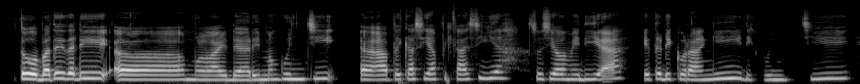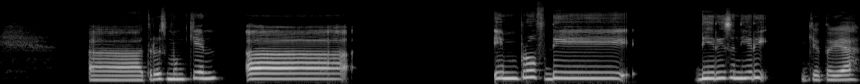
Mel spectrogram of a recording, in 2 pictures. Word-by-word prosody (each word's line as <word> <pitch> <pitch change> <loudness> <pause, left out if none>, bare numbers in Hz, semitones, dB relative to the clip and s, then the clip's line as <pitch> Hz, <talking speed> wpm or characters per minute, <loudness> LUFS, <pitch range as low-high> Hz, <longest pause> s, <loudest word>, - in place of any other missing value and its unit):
Tuh. 250 -2 +10
Berarti 230 +5 +6
tadi, 265 +1 +4
eee, 220 -1 +4
mulai 210 -1 -1
dari 210 +1 0
mengunci, 240 +4 0 0.2
eee, 225 -1 +1
aplikasi-aplikasi, 245 +4 -3
ya. - - -9 0.2
Sosial 245 -1 -2
media 230 +5 -1 0.2
itu 230 +2 -3
dikurangi, 235 +4 -1
dikunci, 230 +5 -6 1.0
eee, 205 0 -3
terus 240 +3 -5
mungkin, 275 +4 -3 0.3
eee 255 0 +2 1.5
improve 285 +4 0
di 285 +1 -1 1.3
diri 280 +1 0
sendiri, 295 +1 -1 0.4
gitu, 210 -1 -11
ya. 215 0 -3
245 Hz, 85 wpm, -21 LUFS, 220-270 Hz, 1.5 s, Tuh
